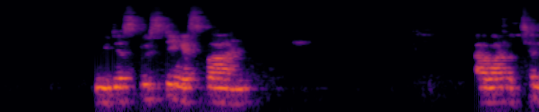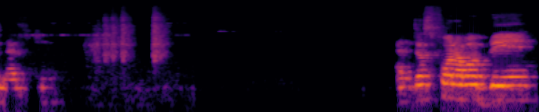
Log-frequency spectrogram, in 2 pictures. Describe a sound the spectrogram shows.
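A young woman speaks calmly and clearly into a nearby microphone, pausing now and then.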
